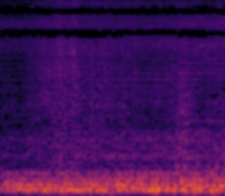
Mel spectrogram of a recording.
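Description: Slant Fin Century gas boiler's burner running just after lighting on a call for heat: a steady low rumble of the gas flames.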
